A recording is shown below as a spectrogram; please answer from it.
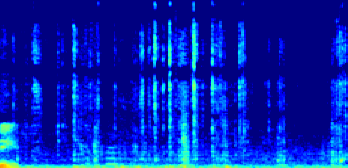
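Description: Plastic water bottle lid being handled, giving a scatter of small irregular clicks and taps.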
